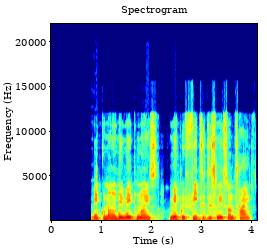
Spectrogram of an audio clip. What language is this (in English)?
Nigerian Pidgin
